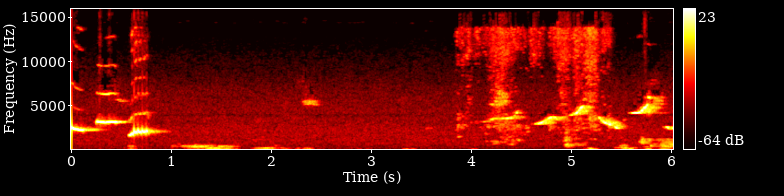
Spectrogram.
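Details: Oriental magpie-robin lure song: opening whistled notes, a quiet stretch with low rustling, then a dense run of varied whistles and harsh chatter with low thumps mixed in.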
